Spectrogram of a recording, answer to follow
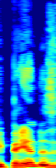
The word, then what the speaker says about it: Banda: I didn't even know we were saying Anthony Banda's name wrong.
